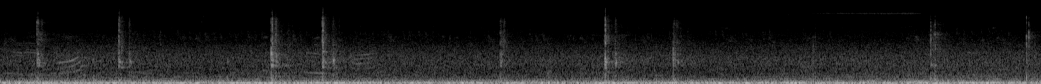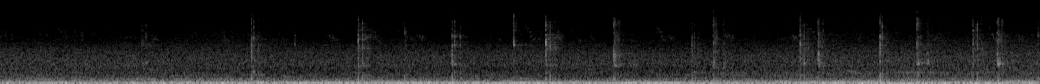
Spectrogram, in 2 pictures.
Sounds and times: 0.0s beachball players 20.8s

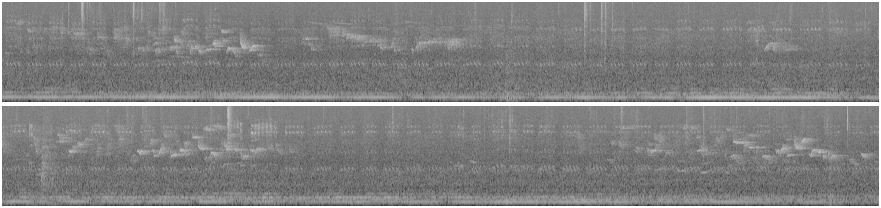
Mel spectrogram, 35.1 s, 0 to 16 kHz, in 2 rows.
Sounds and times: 0.0s Baby woodpeckers 35.0s
0.0s birds who are all very busily chirruping away 35.0s

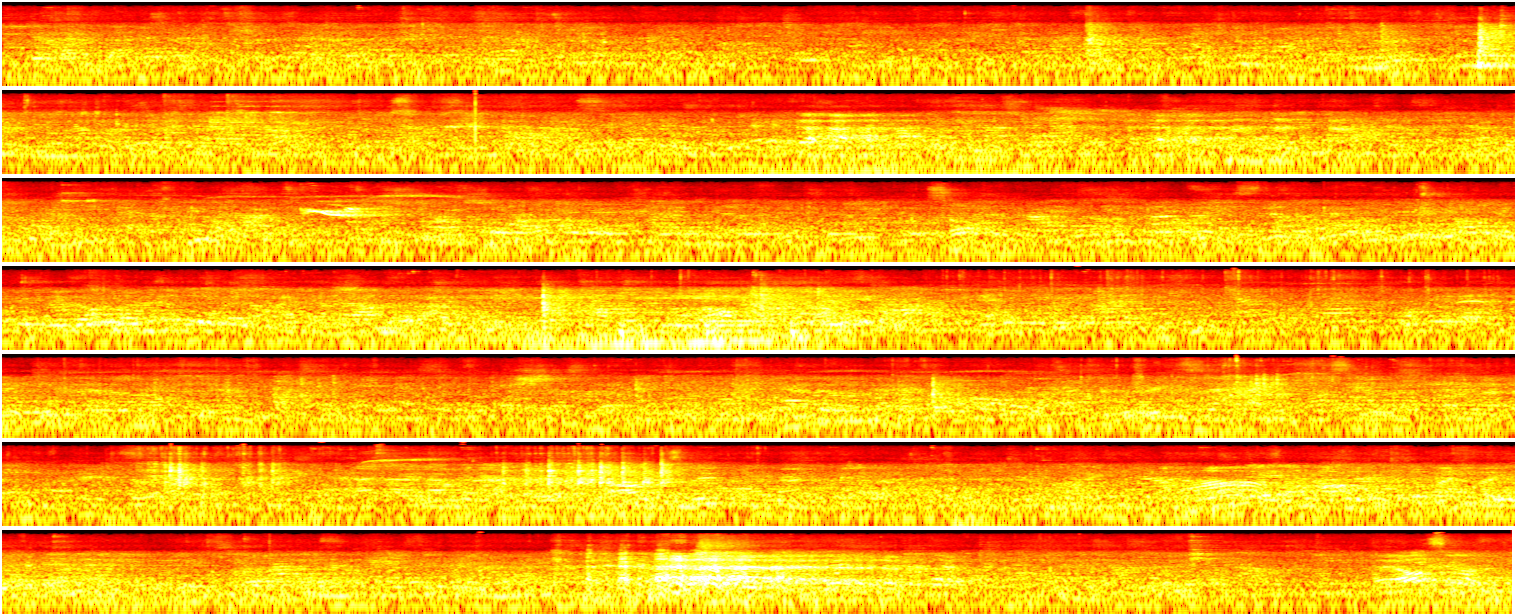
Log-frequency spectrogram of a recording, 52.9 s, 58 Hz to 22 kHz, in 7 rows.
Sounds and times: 23.8s talks 27.9s

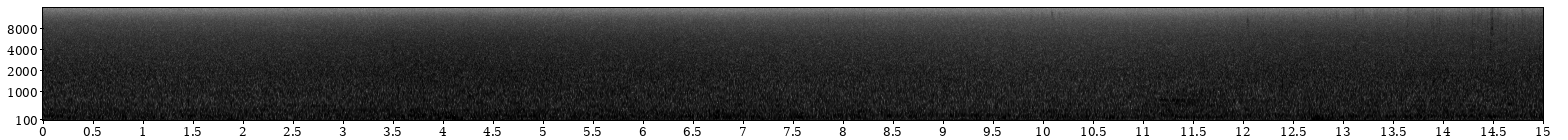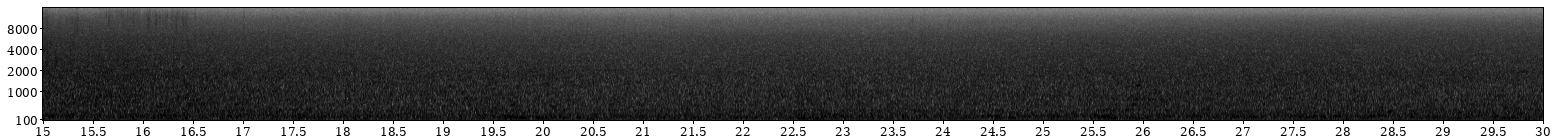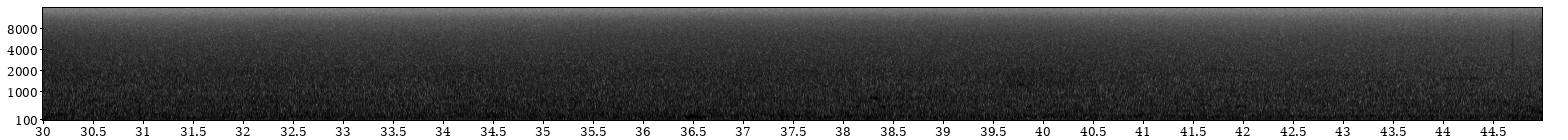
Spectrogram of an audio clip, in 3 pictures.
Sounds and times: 0.0s wind in the trees 44.9s

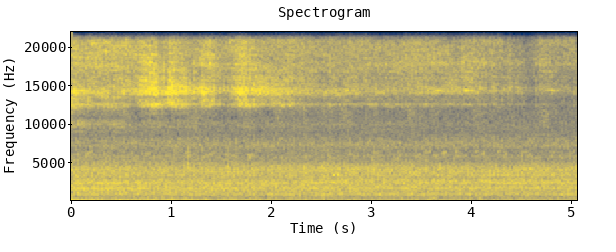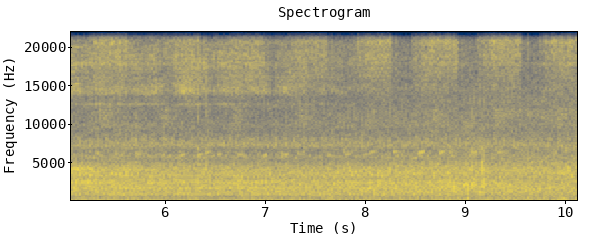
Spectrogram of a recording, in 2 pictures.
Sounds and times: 0.0s The train passes by 7.1s

